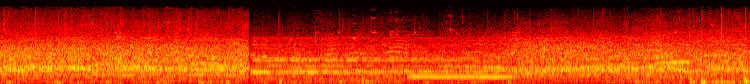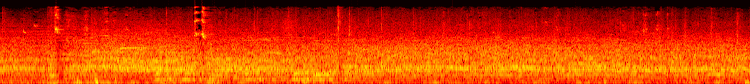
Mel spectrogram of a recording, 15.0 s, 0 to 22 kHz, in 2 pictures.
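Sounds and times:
arena noise: 0.0s - 15.0s.

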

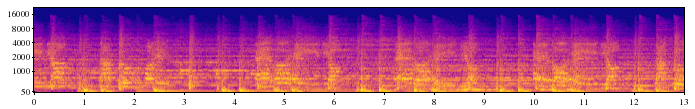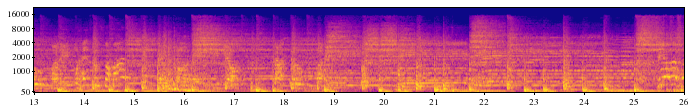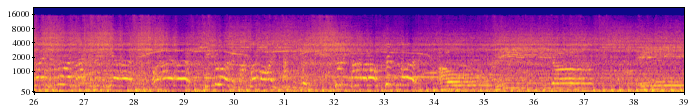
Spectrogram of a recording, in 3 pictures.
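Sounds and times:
loud band music with drums: 0.0s - 39.0s
man singing into microphone: 12.4s - 23.3s, 25.5s - 39.0s.

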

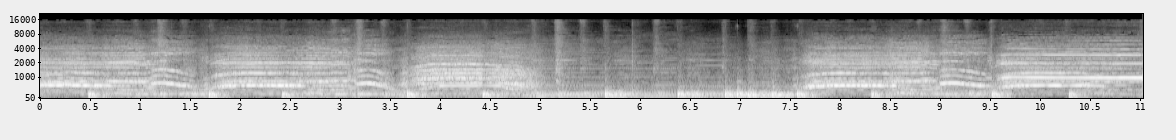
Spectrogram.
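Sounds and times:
choir singing: 0.0s - 5.0s, 7.6s - 11.0s.

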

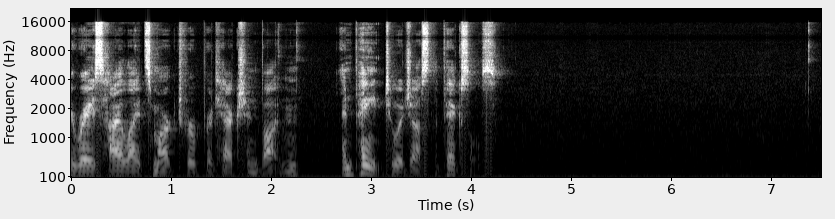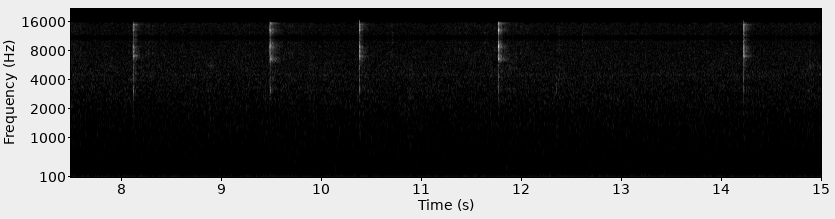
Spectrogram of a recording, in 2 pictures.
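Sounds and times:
steady low hum: 0.0s - 15.0s
computer mouse clicks: 7.3s - 7.5s, 8.1s - 8.3s.

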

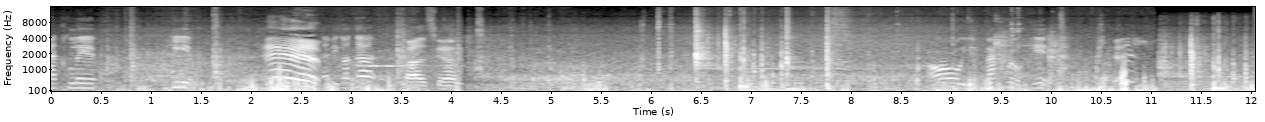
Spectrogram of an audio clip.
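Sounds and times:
scooter wheels rolling on concrete: 0.0s - 12.0s.

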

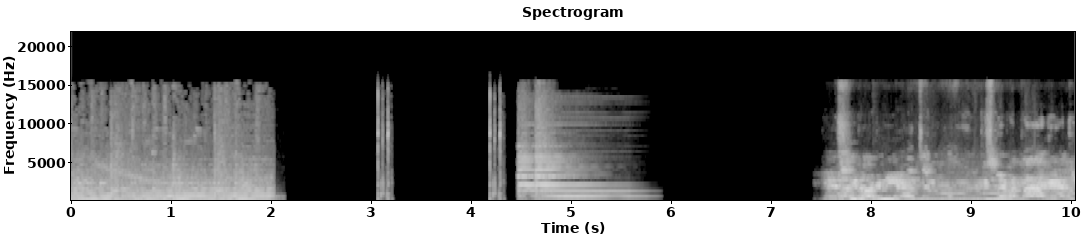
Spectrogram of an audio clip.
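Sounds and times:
notification bell ding: 4.5s - 5.9s.

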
